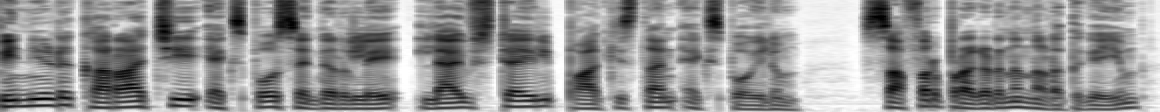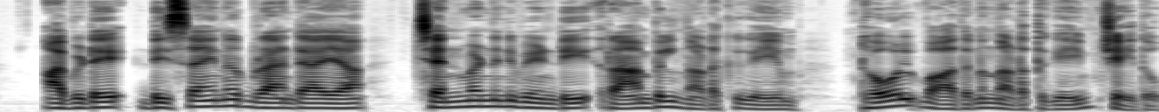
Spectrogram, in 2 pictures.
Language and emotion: Malayalam, neutral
